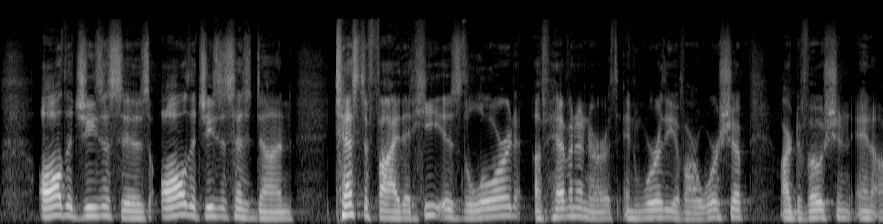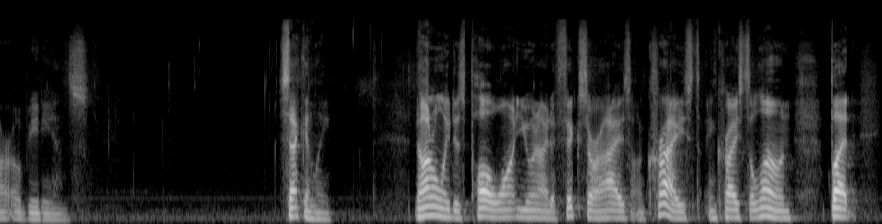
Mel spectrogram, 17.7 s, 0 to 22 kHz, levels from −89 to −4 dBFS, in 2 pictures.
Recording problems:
none

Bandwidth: 15 kHz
